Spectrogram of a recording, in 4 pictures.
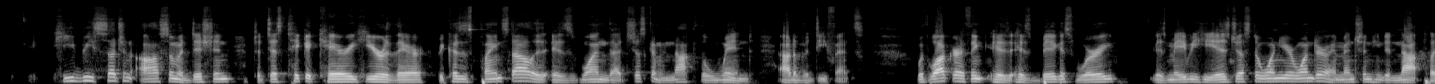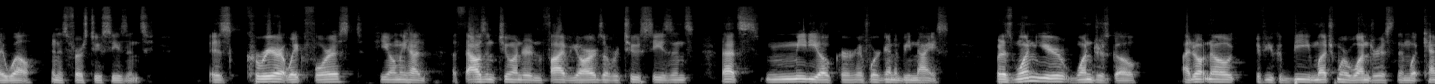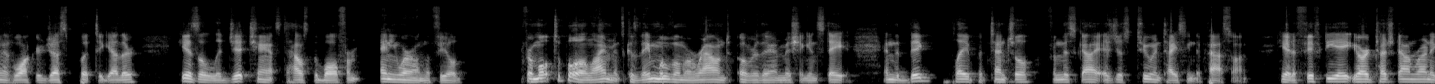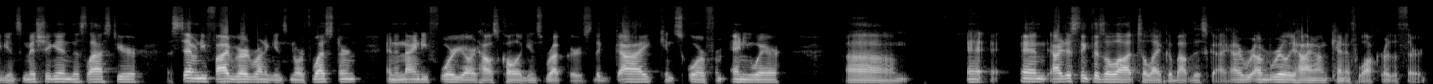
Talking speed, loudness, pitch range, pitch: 210 wpm, -20 LUFS, 105-125 Hz, 115 Hz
